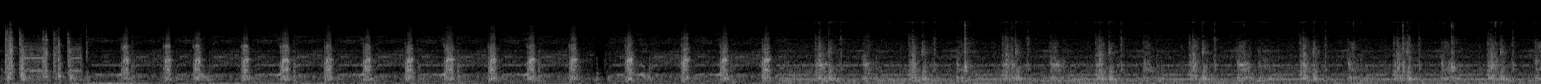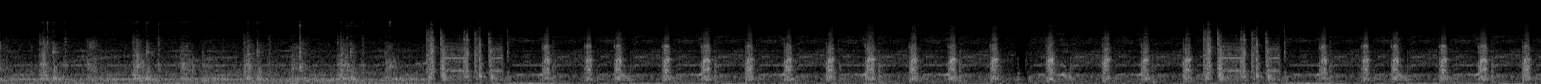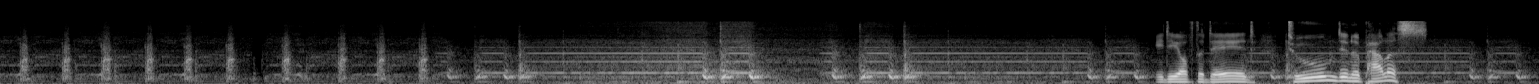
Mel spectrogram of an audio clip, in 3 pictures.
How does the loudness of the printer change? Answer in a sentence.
The volume of the printer goes up.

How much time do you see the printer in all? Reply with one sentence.
The printer can be heard for 46 seconds in total.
